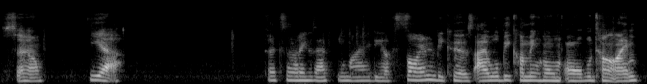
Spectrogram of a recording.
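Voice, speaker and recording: A woman's voice: lowish voice, little pitch movement, normal speed, fairly bright tone. A woman hosting a craft live stream, chatting casually and rambling about her week while she works at her craft table. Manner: chatty, rambling, talks through her hands-on work.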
